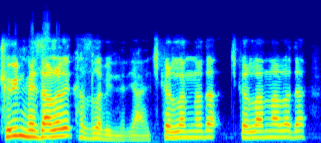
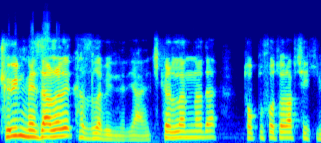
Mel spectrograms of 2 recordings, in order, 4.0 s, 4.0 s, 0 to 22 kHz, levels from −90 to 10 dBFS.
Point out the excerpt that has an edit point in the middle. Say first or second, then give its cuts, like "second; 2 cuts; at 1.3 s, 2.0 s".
second; 1 cut; at 2.5 s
